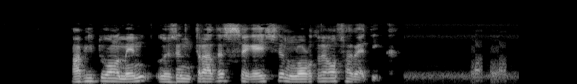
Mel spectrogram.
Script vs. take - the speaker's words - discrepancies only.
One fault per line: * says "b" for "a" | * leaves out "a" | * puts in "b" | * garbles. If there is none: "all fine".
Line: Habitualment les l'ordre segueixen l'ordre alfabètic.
* says "entrades" for "l'ordre"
